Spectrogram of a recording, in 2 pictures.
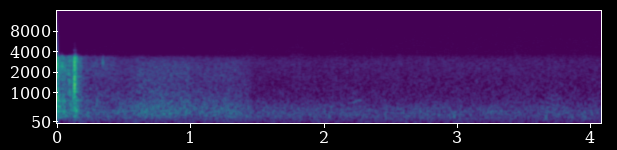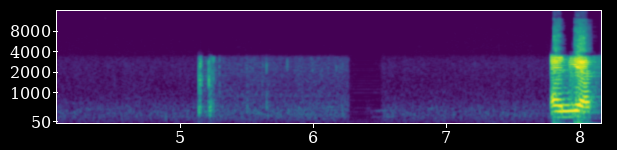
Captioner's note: pause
